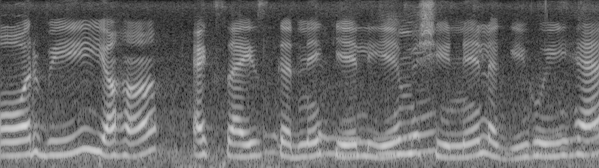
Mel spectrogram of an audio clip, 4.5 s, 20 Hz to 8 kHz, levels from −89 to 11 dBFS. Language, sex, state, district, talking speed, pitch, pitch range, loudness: Hindi, female, Punjab, Pathankot, 145 wpm, 245 Hz, 230-260 Hz, -16 LUFS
